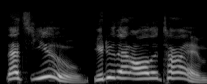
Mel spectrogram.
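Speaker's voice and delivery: high-pitched, loud exasperated retort; mock lecture to his toddler, pitched high; exasperated dad. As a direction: pitch up, calling the kid out.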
